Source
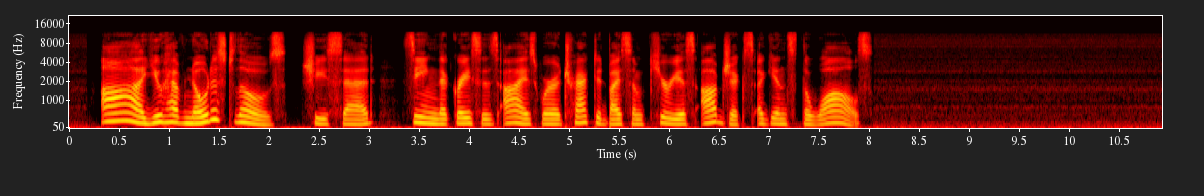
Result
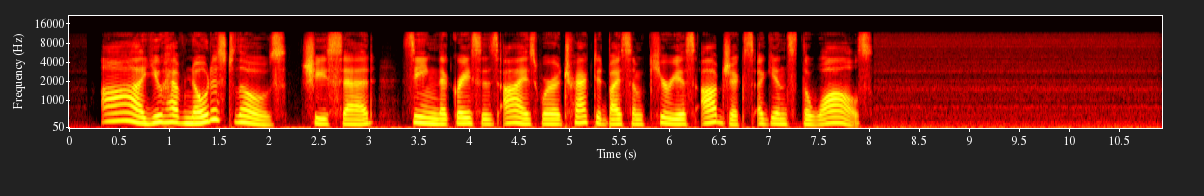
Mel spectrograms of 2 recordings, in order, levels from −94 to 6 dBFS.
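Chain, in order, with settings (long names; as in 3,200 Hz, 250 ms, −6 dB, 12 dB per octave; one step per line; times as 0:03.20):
0:01.98–0:02.84: dynamic equaliser 2,400 Hz, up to +6 dB, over −49 dBFS, Q 0.78
automatic gain control gain up to 13 dB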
